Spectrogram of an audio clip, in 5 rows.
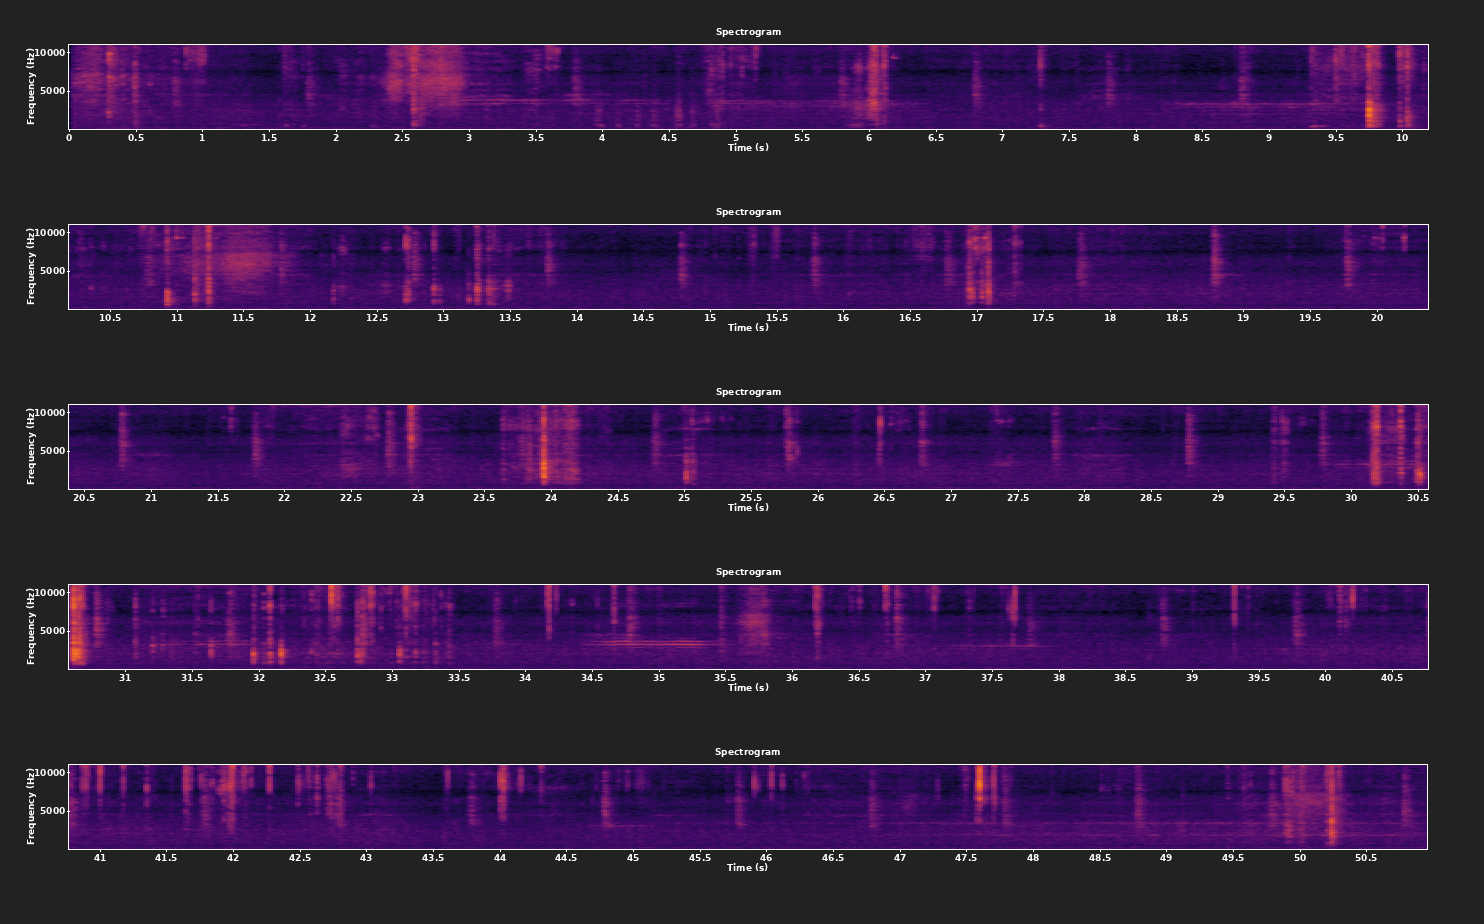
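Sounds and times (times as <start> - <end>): light clicks and taps handling packaging: 0.1 - 0.9, 9.3 - 13.6, 16.8 - 17.4, 22.9 - 24.3, 29.4 - 33.5, 49.6 - 50.5.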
